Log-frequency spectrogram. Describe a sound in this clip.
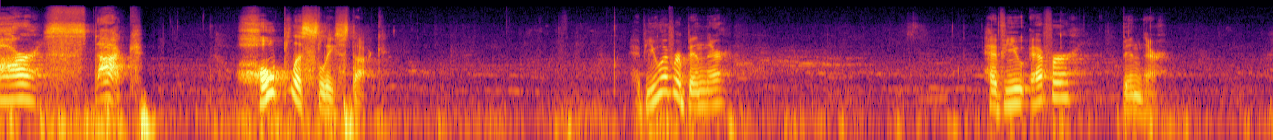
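A man speaks expressively into a microphone, pausing between phrases.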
